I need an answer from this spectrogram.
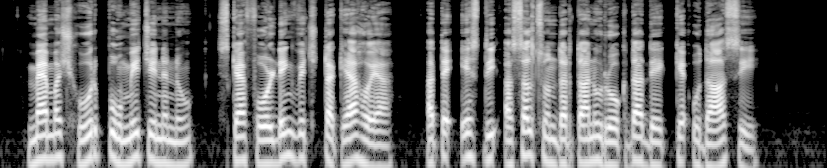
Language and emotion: Punjabi, sad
